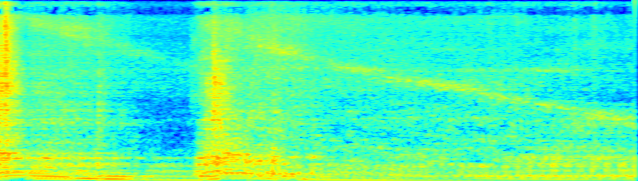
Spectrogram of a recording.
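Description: A Subaru WRX fitted with a Tomei exhaust revs hard twice, a loud, close, throaty roar that rises and then falls back into a deep rumbling idle.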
